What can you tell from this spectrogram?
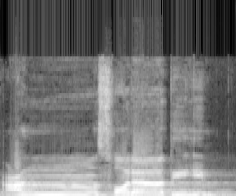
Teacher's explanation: نون ساکن پر غنہ ہوگا، نون ساکن کے بعد صاد حروف اخفاء میں سے آ رہا ہے تو غنہ کریں گے۔ عن صلاتہم صاد کو پر پڑھیں گے، صاد حروف مستعلیہ میں سے ہے۔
